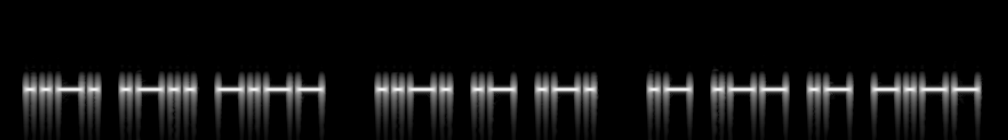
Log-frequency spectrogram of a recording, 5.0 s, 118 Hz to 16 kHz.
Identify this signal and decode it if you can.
Morse code, heard as a keyed tone, about 30 wpm, 700 Hz. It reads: FLY FAR AWAY
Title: Sentences from Top 1000 Words - Review Part 2 - 30wpm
